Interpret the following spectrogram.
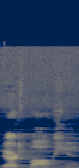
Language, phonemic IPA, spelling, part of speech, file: Dutch, /ˈbøːrtbɑlkjə/, beurtbalkje, noun, Nl-beurtbalkje.ogg
- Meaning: diminutive of beurtbalk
